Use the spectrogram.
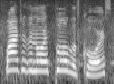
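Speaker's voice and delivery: as if it were obvious; cheery conductor. A narrator's reading. Conductor voiced in story.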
